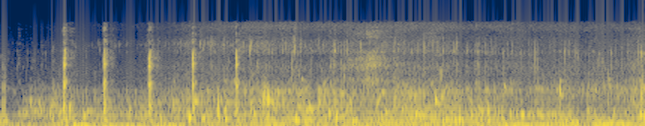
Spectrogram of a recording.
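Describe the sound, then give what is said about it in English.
Boats on water, including the aluminum boat Pride of Maui: a steady, fairly loud wash of churning, sloshing water with scattered knocks and splashes, continuing throughout with no voices. “Now, those are boats. Those do float.”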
